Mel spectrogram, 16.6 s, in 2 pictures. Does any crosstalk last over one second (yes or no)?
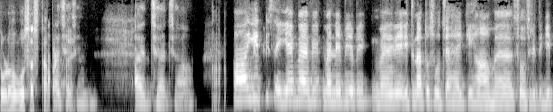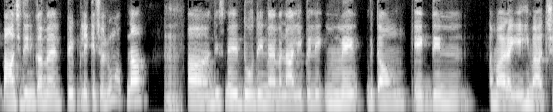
no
